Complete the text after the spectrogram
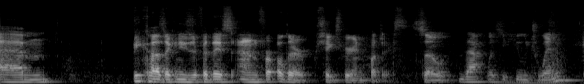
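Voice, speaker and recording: With an Irish accent, a man speaks at a moderate pace in a fairly low pitch with a bright, sharp tone. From Ireland. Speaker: stage actor. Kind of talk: casual behind-the-scenes monologue. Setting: dressing room, recorded on camera.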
